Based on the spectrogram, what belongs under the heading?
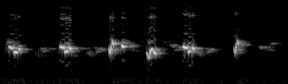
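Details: Short burst of a sooty-headed bulbul's quick 'ropel' song, meant to prompt other bulbuls to answer: six bright warbling chirps linked by soft trailing whistles, fairly even pace.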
